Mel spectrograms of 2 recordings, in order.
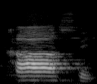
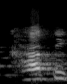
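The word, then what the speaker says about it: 카시: তাহলে উচ্চারণটা কি হবে? খাসি। আমরা যারা এটা উচ্চারণ খাতি করি বা খাথি করি, সেই খাতি করার আর কোনো কারণ থাকবে না। যে উচ্চারণ এটা উচ্চারণটা কি খাতি বলবেন তার উচ্চারণটা কি ভুল হয়ে যাবে।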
